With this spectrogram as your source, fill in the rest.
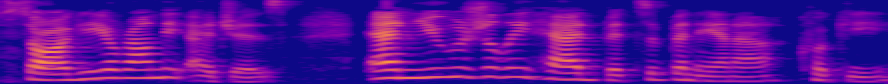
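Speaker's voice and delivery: ordinary delivery, nothing marked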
